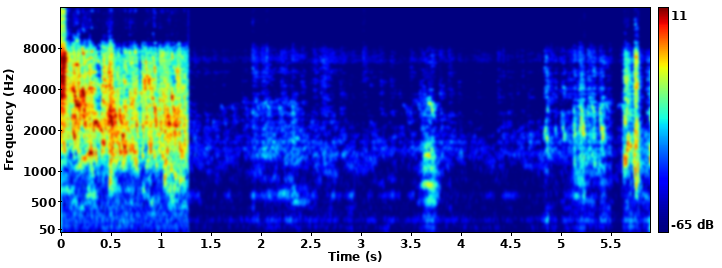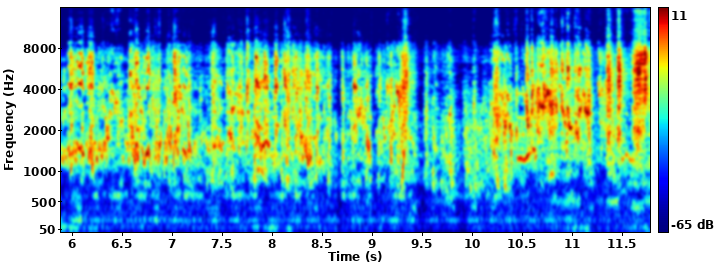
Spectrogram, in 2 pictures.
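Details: Yellow budgerigars in a breeding colony. A burst of warbling chatter is cut off, followed by several seconds of near silence with one faint note, then a dense, scratchy chorus resumes and continues to the end.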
